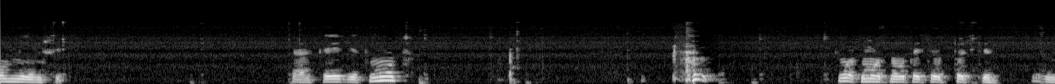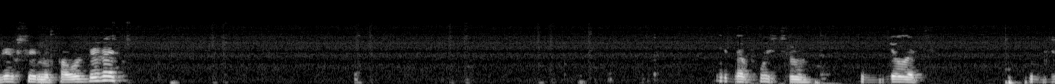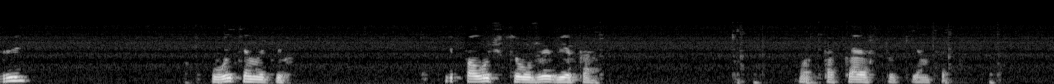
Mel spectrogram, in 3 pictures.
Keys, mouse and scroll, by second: 1.9-3.3 drag, 4.2 shift+middle click, 7.6 middle click, 9.4 click, 11.6 click, 12.6 shift+click, 14.0 shift+click, 15.0 shift+click, 15.8 shift+click, 17.0 middle click, 18.7 middle click, 20.7 g, 22.8 click, 23.4-25.2 middle drag, 27.1-28.3 shift+middle drag, 29.2-30.4 shift+middle drag, 31.1 middle click.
